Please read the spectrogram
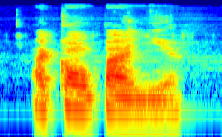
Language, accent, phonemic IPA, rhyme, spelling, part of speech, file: French, Canada, /a.kɔ̃.paɲ/, -aɲ, accompagnent, verb, LL-Q150 (fra)-accompagnent.wav
- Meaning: third-person plural present indicative/subjunctive of accompagner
